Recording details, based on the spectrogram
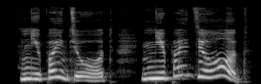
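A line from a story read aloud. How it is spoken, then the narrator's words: Two friends shrieking. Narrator (Russian): завизжали обе подруги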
